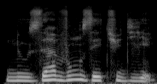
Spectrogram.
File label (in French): "nous avons étudié", French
